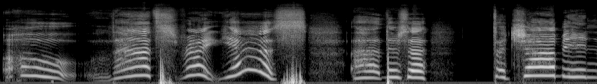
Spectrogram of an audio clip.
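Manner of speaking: put-on high-pitched old lady, recalling something; sweetly agreeable old receptionist; smiling old woman. Old woman confirming a job opening, high and agreeable.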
